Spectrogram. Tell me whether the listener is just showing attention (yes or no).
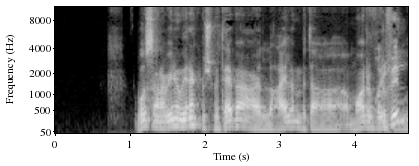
yes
